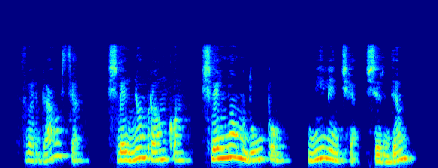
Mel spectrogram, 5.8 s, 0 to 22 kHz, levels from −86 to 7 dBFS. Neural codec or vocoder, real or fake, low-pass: none; real; 7.2 kHz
